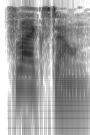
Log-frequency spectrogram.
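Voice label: "flagstone", American English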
